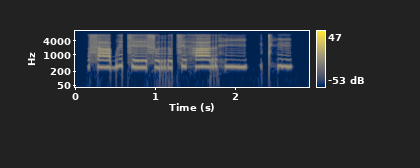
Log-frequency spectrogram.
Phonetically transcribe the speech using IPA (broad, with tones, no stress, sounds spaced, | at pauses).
s aː˨ b ɪ˦ t͡s eː˨ s ʊ˨ r ɾ ʊ˨ t͡s ɪ˦ h aː˦ r h iː˦ | tʰ ĩ˦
